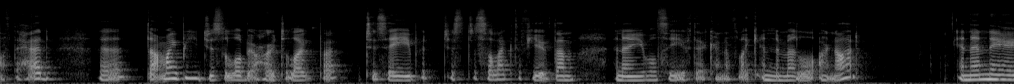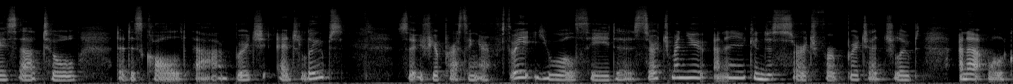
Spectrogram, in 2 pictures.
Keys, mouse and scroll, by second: 0.1 scroll up 1, 0.4 shift+middle click, 0.9 middle click, 3.3 shift+click, 3.8 shift+click, 4.3 shift+click, 4.8 shift+click, 5.1 middle click, 6.9 shift+click, 7.3 shift+click, 7.9 shift+click, 8.3 middle click, 9.9 shift+click, 10.2 middle click, 14.3 F3, 18.2-19.9 scroll down 1, 19.9-20.2 scroll down 1, 19.9 KP_1.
